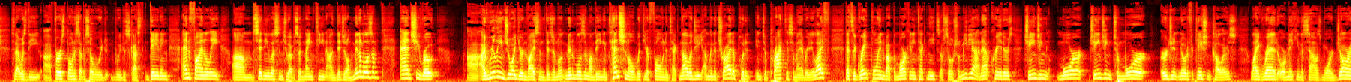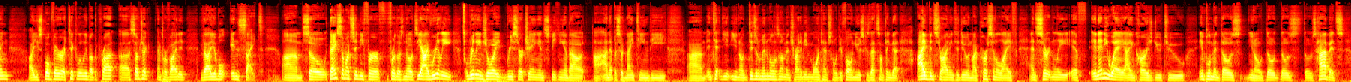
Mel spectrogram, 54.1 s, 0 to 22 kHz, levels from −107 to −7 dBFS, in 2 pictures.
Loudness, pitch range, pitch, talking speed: -20 LUFS, 120-155 Hz, 135 Hz, 190 wpm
